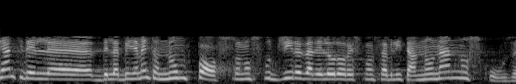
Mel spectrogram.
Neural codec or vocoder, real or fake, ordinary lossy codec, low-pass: none; real; none; 3.6 kHz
